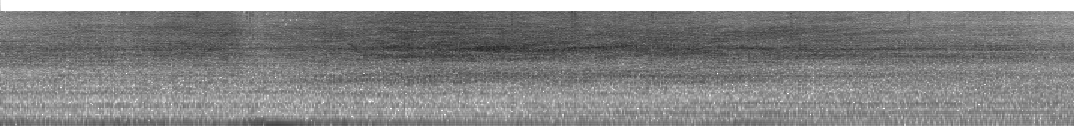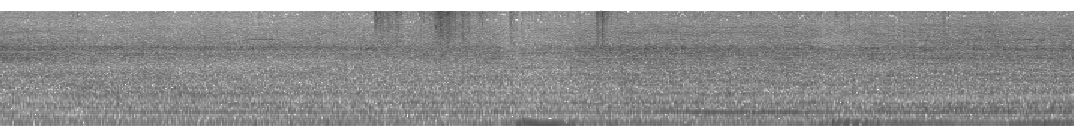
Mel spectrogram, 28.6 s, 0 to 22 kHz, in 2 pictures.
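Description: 2000 Porsche Boxster's flat-six engine idling steadily.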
